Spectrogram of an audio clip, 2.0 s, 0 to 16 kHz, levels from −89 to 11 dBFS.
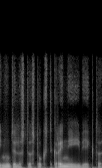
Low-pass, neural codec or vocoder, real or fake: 10.8 kHz; codec, 24 kHz, 0.9 kbps, WavTokenizer, large speech release; fake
